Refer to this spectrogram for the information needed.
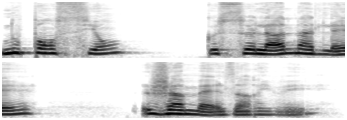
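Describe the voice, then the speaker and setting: Very slow, mellow woman reciting poetry. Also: lowish voice, vocal fry. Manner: measured, deliberate phrasing with dramatic pauses. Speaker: poet reading own work.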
